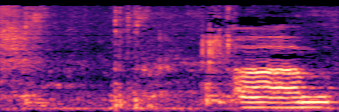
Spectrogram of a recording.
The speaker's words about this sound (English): Is that the bubbling acid pit? Yep. It's that bad. Listeners at home, the scary thing is he's not making those with his mouth.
